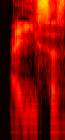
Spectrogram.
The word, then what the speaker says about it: Isa: The Islamic world is the only people in the world to actually pronounce Isa's name correctly because his name is Arabic.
